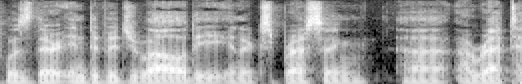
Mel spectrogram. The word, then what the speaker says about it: arete: These different actions of using the tool to achieve excellent results was their individuality in expressing arete. I'll use the sort of biblical Greek pronunciation.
